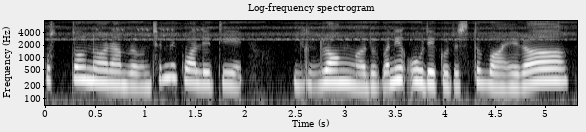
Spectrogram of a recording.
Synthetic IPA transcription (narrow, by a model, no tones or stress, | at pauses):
kʌst̪onʌɾamroɦunt͡sʰʌnikwaliʈi | rʌŋɦʌɾupʌniʔuɾekod͡zʌst̪obʱʌeɾʌ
